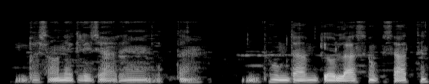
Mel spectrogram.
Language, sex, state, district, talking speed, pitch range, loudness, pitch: Hindi, male, Bihar, Saharsa, 195 wpm, 95-100 Hz, -22 LUFS, 100 Hz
